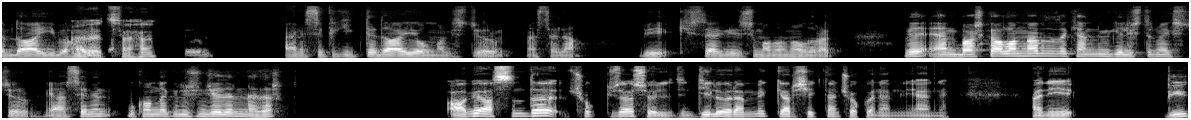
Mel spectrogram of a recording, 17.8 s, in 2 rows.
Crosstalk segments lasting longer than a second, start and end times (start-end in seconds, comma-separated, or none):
none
